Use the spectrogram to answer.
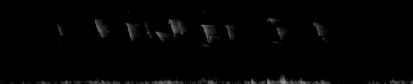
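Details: Canary in nature gives a string of high, quick, downslurred chirps about three to four per second over a steady low rumble of wind or outdoor noise.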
